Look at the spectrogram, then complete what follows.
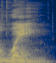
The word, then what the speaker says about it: weighing: 이 weigh가 아시다시피 GH가 묵음인데 앞에 있는 이 발음을 길게 늘려주는 역할을 하죠. 그래서 weighing.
